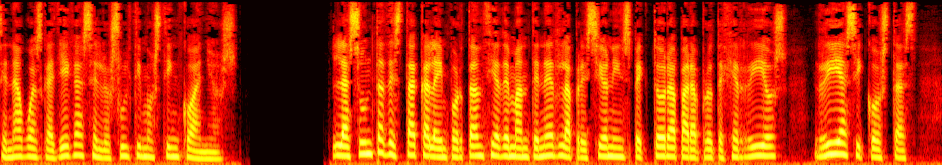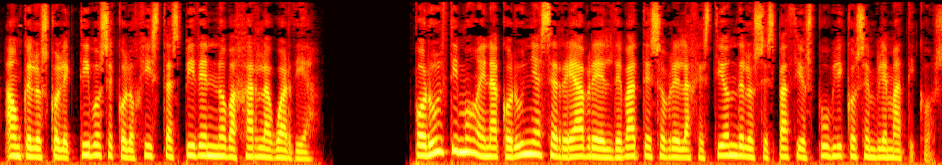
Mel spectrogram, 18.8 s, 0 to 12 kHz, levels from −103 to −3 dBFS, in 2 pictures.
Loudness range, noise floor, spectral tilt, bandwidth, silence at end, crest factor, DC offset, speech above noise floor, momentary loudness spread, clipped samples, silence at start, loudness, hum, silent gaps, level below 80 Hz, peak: 3 LU; under -90 dBFS; -4.5 dB/octave; 12 kHz; 0 s; 18 dB; under 0.1%; over 68 dB; 8 LU; under 0.1%; 0 s; -23 LUFS; none; 2.49-3.23 s, 12.73-13.47 s; -52 dBFS; -4 dBFS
